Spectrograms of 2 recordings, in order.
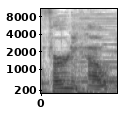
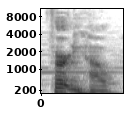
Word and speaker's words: Ferneyhough: Y si se preguntan por qué digo Ferneyhough y no Ferneyhough, Ferneyhough o cualquier otra variación, es porque le pregunté personalmente cómo pronunciaba él su nombre y me dijo Ferneyhough.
